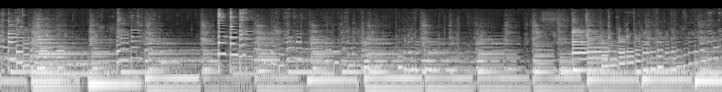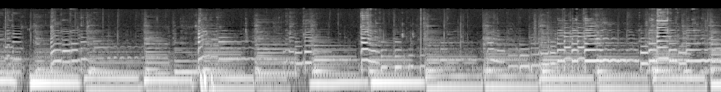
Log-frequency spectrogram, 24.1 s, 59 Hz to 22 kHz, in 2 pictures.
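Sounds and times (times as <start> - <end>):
acoustic lead guitar runs: 0.0 - 24.0
double bass walking: 0.0 - 24.0
rhythm guitar: 0.0 - 24.0.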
